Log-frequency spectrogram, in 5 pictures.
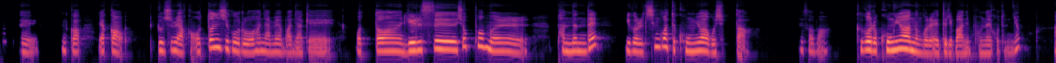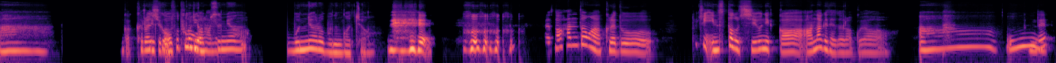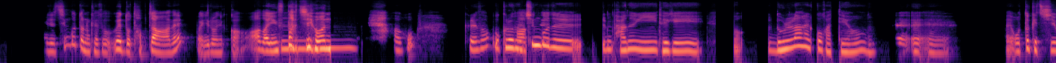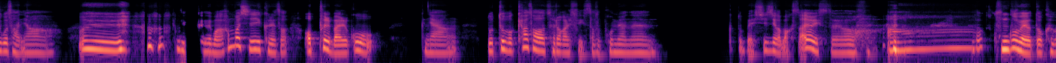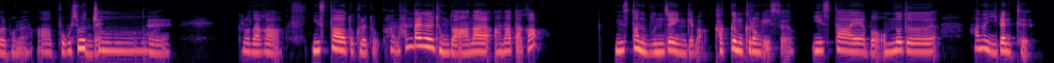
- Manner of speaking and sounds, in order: other background noise; laughing while speaking: "네"; tapping; laugh; laugh; other noise; laughing while speaking: "지웠는데"; laugh; laugh
- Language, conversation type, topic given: Korean, podcast, 디지털 디톡스는 어떻게 시작하나요?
